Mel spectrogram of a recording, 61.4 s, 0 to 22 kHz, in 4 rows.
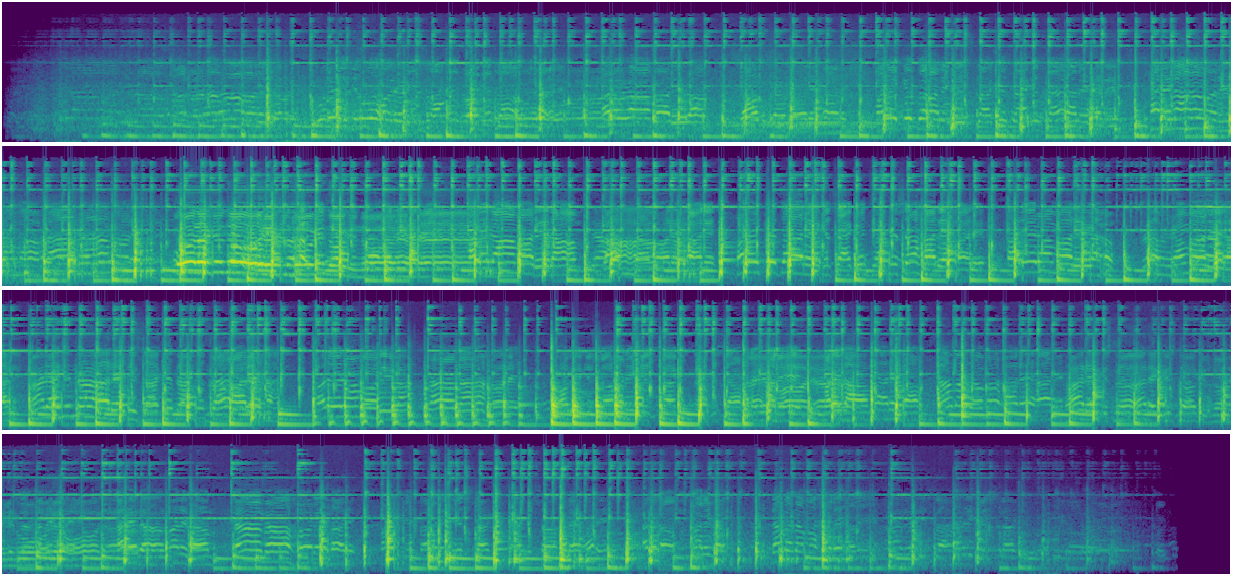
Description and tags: Hare Krishnas up close
Recorded on Marantz PMD661 with Rode NTG-2.
Two Hare Krishnas get up close while chanting in London on a busy afternoon.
